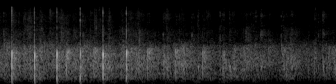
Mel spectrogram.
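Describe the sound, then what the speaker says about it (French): During a formal Academy opening session in a hall, the audience applauds the permanent staff: a few sharp, close claps open a steady patter of moderate applause that softens and thins out. "Donc merci de les applaudir avec moi."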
